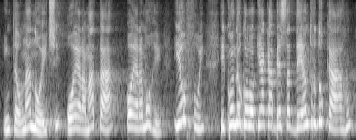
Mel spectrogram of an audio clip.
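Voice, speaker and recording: This Brazilian Portuguese-accented missionary recounts a personal testimony in vivid storytelling style, performing each line of dialogue. His very high-pitched voice is animated and fairly quick.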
